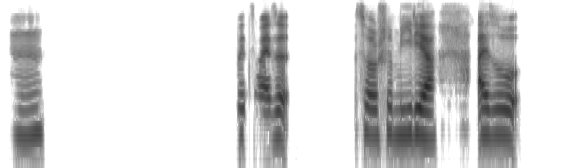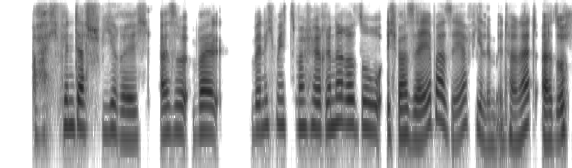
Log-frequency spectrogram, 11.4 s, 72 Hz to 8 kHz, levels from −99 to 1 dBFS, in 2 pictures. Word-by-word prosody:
Mhm. 185 +2 -10 2.0
Beziehungsweise 180 -2 0 0.7
Social 195 0 -3
Media. 185 -2 +4 0.4
Also, 190 0 +1 0.9
ah, - - -3
ich - - -7
finde 240 0 +2
das 225 - +4
schwierig. 180 -5 -2
Also, 205 +2 +1
weil 205 +2 +4 0.4
wenn 215 +2 -1
ich 240 - -8
mich 245 -1 -4
zum 235 - -5
Beispiel 235 -1 -1
erinnere 245 +3 +3
so: 225 -1 -1
ich 195 - -2
war 190 +1 +4
selber 245 - +3
sehr 215 +8 -3
viel 200 -8 -7
im 155 - -10
Internet, 200 +11 +1
also, 170 +3 +4
195 Hz, 140 wpm, -25 LUFS, 180-230 Hz, 2.0 s, Media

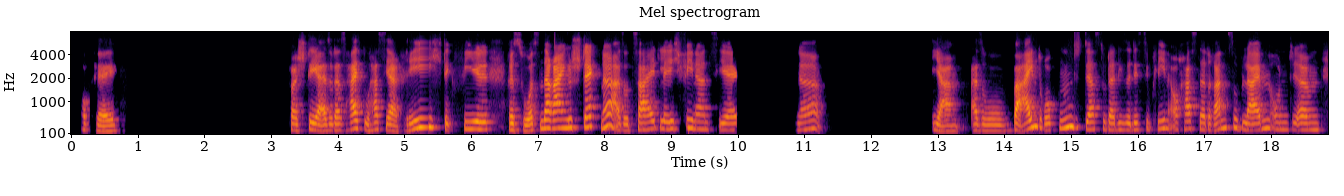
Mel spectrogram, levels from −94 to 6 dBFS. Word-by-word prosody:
Okay. 160 -5 -2 2.6
Verstehe. 180 +1 +2
Also, 170 +2 0
das 180 0 -1
heißt, 225 +2 +5
du 170 - -4
hast 205 0 -3
ja 175 -2 +4 0.2
richtig 265 - 0
viel 215 -2 +1 0.3
Ressourcen 185 +2 0
da 240 - +8
reingesteckt, 255 +4 +5
ne? 305 +7 +4
Also, 175 -1 -1
zeitlich, 215 +3 -1
finanziell, 205 -5 -2 0.9
ne? 205 +4 -5 1.6
Ja. 155 -4 0 0.2
Also, 170 -2 -5
beeindruckend, 255 +3 +2
dass 205 0 -1
du 210 - -11
da 190 -2 -1
diese 190 0 -6
Disziplin 210 +4 -7
auch 200 +1 -8
hast, 215 0 -2
da 195 - 0
dranzubleiben 210 +1 0
und, 200 -2 -10
ähm, 195 +1 -2
200 Hz, 100 wpm, -23 LUFS, 185-230 Hz, 2.6 s, da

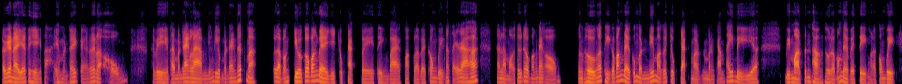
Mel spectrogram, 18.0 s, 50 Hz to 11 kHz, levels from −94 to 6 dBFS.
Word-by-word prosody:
Ơ, - - +1
cái 135 +1 +9
này 110 -3 +7
á, 115 - +4
thì 125 - -2
hiện 100 -1 -2
tại 100 0 -8
mình 100 -4 -11
thấy 125 +4 0
cảm 100 -5 -8
thấy 125 +2 0
là 120 - +2
ổn. 95 +11 -6 0.5
Tại 110 - -8
vì 105 -2 +2
hiện 100 +1 -2
tại 100 0 0
mình 105 +1 -4
đang 115 0 +5
làm 100 -3 +4
những 110 +5 -7
điều 125 -2 -1
mình 100 0 -8
đang 115 +1 -2
thích 165 +2 +2
mà! 110 -3 +2 0.4
Tức 130 - -1
là 120 - +5
vẫn 105 +4 -2
chưa 125 -2 +5
có 145 +2 +4
vấn 145 +2 +3
đề 110 - +7
gì 95 -1 -3
trục - - -10
trặc - - +1
về 95 -1 -3
tiền 95 -1 -6
bạc 90 -1 0
hoặc 100 -2 -6
là 95 - -3
về 95 0 -4
công 115 +3 -4
việc 100 -1 -5
nó 120 - -3
xảy - - -3
ra 115 -2 +5
hết, 125 +5 +4 0.4
nên 110 0 -4
là 100 - 0
mọi 90 -1 -5
thứ 120 +1 -1
nó 130 -1 +1
vẫn 110 0 -7
đang 110 -1 0
ổn. 90 +6 -3 0.4
Thường 110 0 -3
thường 110 0 +5
á, 135 - +4
thì 115 -6 -1
cái 115 - 0
vấn 135 +5 +3
đề 105 - +6
của 130 - -5
mình 110 -5 -2
nếu 135 +4 +1
mà 115 - 0
cái 115 +3 -3
trục - - -5
trặc - - +3
mà 95 -1 -3
mình 100 -2 -8
cảm 95 +3 -4
thấy 135 +4 0
bị, 100 -5 -2
à, 100 -1 0 0.5
bị 105 0 0
mệt 100 -4 +5
tinh 125 -1 -3
thần 95 -5 +2
thường 95 -2 -3
là 95 - 0
vấn 115 +8 -3
đề 105 -4 +2
về 90 0 -2
tiền 90 -3 0
hoặc 85 - -11
là 85 - -6
công 105 +4 -4
việc. 100 -5 +3
105 Hz, 300 wpm, -28 LUFS, 95-120 Hz, 0.5 s, cái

